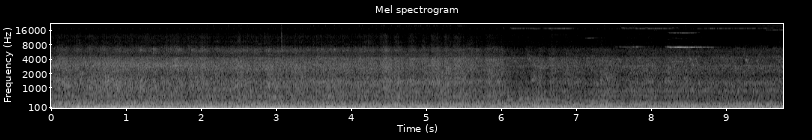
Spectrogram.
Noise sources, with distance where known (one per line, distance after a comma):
engine of unclear size, near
